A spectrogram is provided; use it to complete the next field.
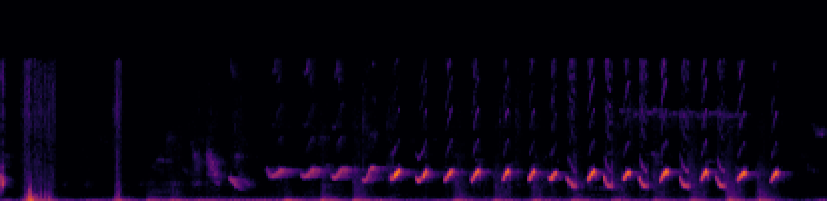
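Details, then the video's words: Common iora song used to train untrained captive birds to sing: a long series of clear, whistled, down-slurred notes, roughly three per second for five seconds, opening with a short rising note. Soft low thuds accompany the notes. "masteran burung cipoh bahan"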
